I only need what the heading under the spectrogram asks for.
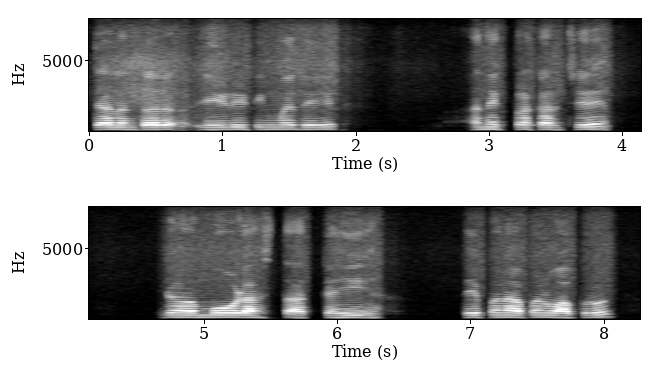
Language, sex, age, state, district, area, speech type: Marathi, male, 18-30, Maharashtra, Ahmednagar, rural, spontaneous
